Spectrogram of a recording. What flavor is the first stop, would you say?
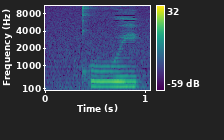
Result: aspirated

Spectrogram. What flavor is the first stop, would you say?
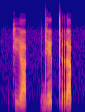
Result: plain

